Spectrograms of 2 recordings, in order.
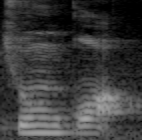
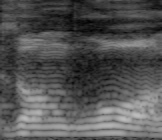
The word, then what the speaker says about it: Zhongguo: Sung Song Hye Sung nah kayak huruf g ini menjadi huruf k dibacanya jadi cungkok bukan cuma gua bukan zhongguo gitu ya bukan tapi Jungkook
